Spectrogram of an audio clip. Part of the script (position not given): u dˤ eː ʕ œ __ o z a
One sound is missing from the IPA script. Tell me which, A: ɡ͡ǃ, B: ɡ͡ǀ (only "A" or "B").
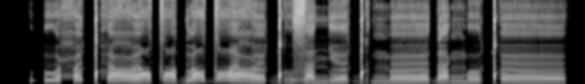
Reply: A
